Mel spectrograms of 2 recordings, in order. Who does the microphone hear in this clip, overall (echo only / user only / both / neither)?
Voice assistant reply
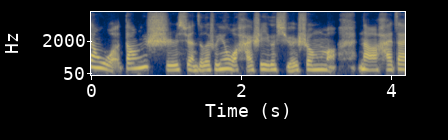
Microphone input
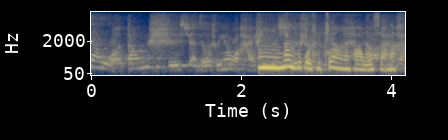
both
